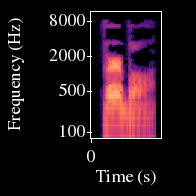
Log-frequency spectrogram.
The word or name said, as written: verbal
